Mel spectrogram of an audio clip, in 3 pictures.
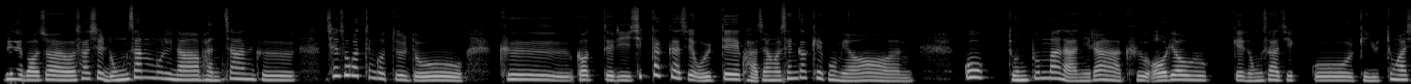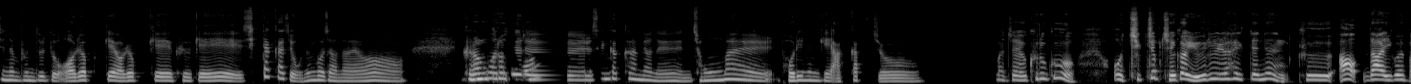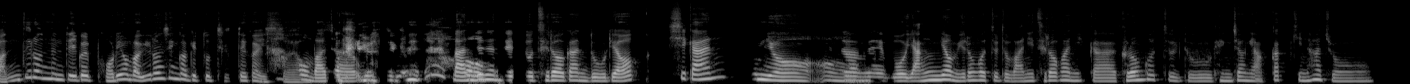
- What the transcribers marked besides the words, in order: gasp; laughing while speaking: "어 그래 가지고"; laughing while speaking: "음식을"
- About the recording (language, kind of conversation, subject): Korean, podcast, 음식물 쓰레기를 줄이는 현실적인 방법이 있을까요?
